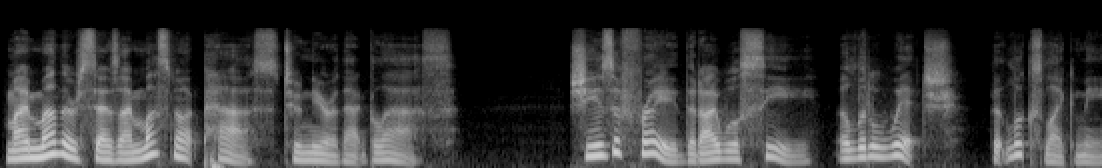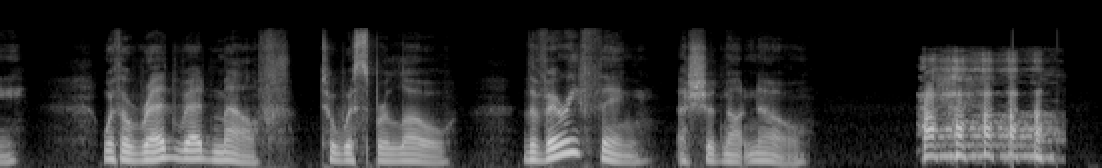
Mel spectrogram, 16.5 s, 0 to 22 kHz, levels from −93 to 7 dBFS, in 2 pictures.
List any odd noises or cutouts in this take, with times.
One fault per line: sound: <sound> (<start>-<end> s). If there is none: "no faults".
sound: laugh (15.1-16.3 s)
